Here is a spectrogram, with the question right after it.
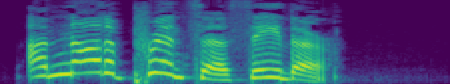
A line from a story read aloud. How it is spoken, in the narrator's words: I snapped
